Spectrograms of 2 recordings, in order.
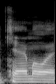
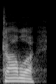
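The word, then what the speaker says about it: Kamala: have a real job yeah but your lovely camela Harris wants to give us pronounced kamla and also shut up will I thank Autumn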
